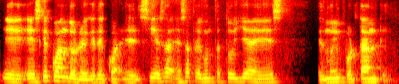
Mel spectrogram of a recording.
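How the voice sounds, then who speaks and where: A man teaching an online class with a sore throat, clearing it often and explaining slowly step by step. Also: mid-range voice, steady tone. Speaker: university professor.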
